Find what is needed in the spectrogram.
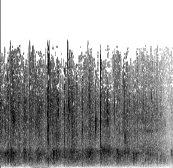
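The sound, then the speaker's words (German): Audience applause as a guest is welcomed to the front at a care foundation event: steady, fairly soft clapping from many hands that continues evenly for the whole stretch, tapering slightly at the end. “Applaus”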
